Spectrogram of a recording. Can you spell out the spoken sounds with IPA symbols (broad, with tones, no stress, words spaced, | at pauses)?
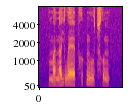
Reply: mɐ˨˥nɐ˨˥j wɛː˨˥pʰʊ˥k̚muː˨t͡sʰʊ˨˩ŋ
